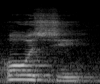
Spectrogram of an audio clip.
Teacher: escreve com é mas quando a gente pronuncia a gente pronuncia com ir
